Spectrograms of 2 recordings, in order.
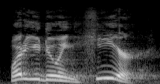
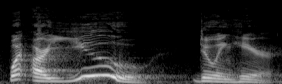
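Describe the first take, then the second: First: The word 'here' carries the main stress. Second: The word 'you' carries the main stress. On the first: Asks why the person is in this place. "A question of availability" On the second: Asks who the person is to be there. "A question of identity"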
